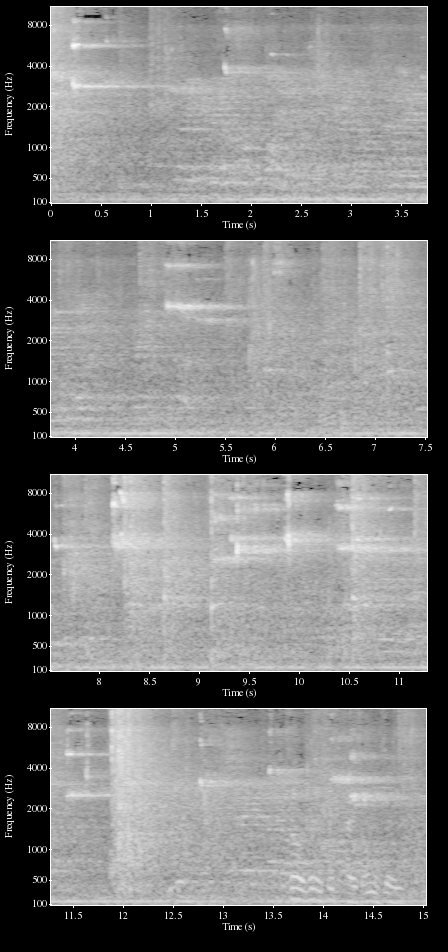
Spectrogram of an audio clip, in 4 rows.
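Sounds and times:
shoes squeaking on court floor: 0.0 - 3.1, 3.7 - 15.0
steady low hum: 0.1 - 13.4
rackets striking shuttlecock: 5.7 - 12.5.

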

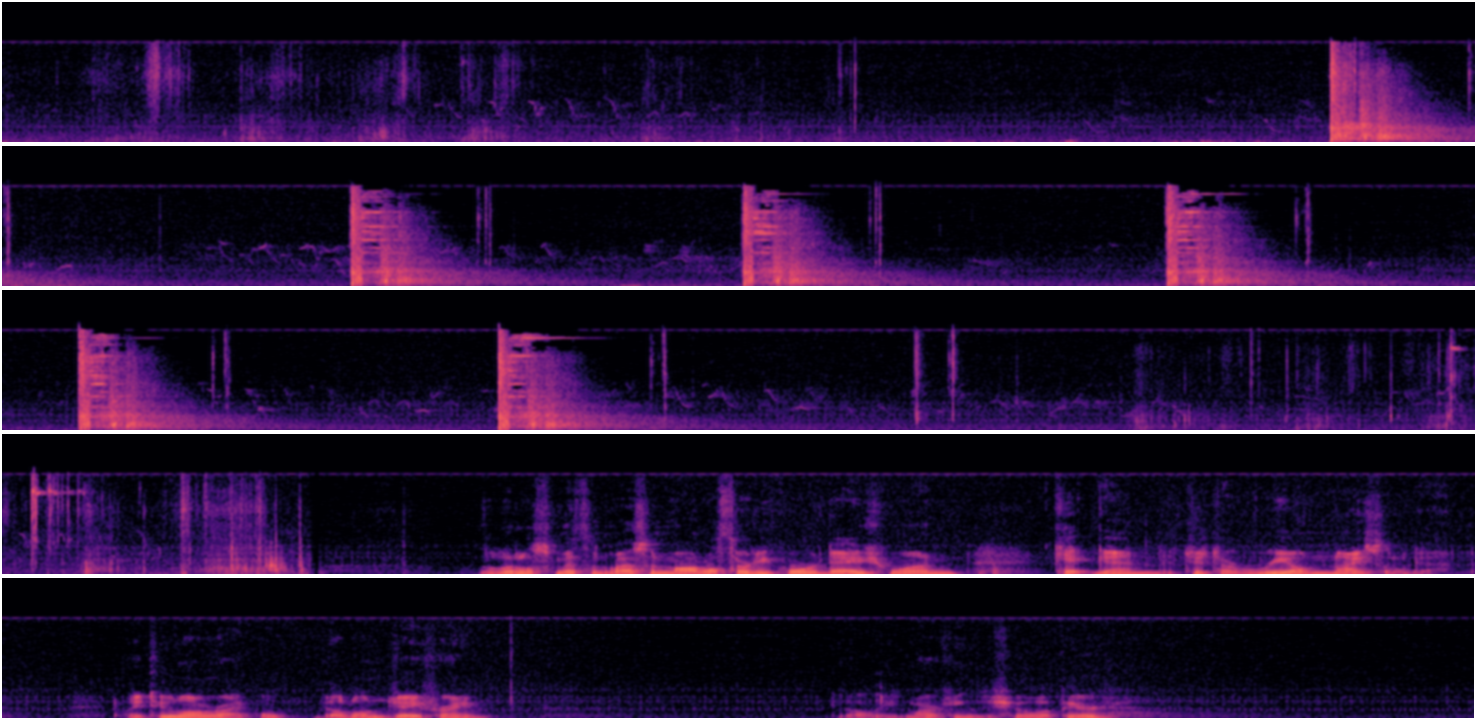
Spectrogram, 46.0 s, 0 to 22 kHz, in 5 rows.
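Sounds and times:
revolver shots: 8.3 - 9.7, 11.4 - 12.5, 13.8 - 15.0, 16.5 - 17.6, 18.9 - 20.1, 21.5 - 22.7
steel target ringing: 11.4 - 12.3, 13.8 - 15.0, 16.5 - 17.4, 18.9 - 20.0, 21.5 - 22.5.

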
